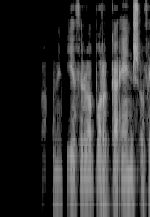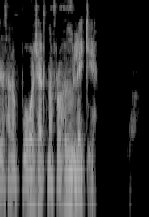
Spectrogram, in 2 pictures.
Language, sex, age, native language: Icelandic, male, 20-29, Icelandic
